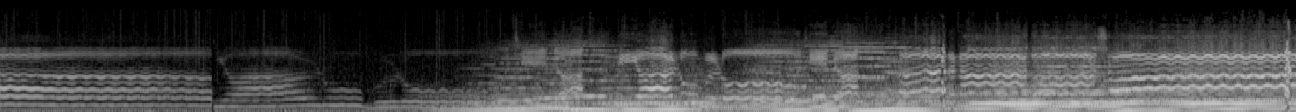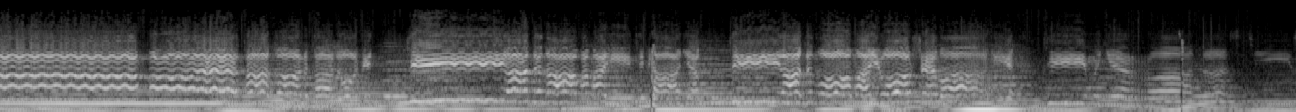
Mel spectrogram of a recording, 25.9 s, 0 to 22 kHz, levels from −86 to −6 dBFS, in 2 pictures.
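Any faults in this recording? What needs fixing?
Damaged data in a compressed stream causes brief disruptions at 2.08–2.15, 9.37–9.45, 12.82–12.91, 19.42–19.52 and 24.73–24.80 s, each under 0.1 s. At each point the decoder misreads corrupted frames, loses sync and hunts for the next valid header. The result is a chirp, squawk, click or short hole. Verify stream integrity with checksums or error-checked transport and re-fetch or re-encode from an intact source.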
